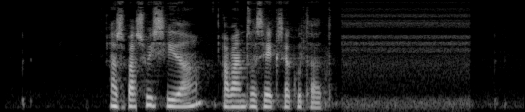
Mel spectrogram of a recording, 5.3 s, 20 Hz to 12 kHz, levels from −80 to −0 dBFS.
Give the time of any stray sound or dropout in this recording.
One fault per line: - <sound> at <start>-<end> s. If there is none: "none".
none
